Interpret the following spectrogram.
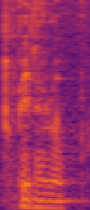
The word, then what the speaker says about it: Pénélope: Pénélope. Oui. J'ai bien prononcé hein.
